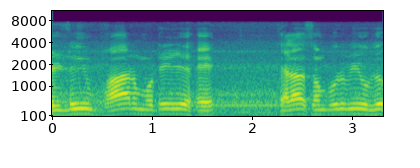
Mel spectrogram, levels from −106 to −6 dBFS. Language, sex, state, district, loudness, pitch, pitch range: Marathi, female, Maharashtra, Aurangabad, -16 LUFS, 150 Hz, 140-155 Hz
